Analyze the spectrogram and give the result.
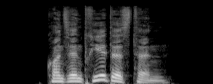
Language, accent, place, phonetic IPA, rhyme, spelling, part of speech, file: German, Germany, Berlin, [kɔnt͡sɛnˈtʁiːɐ̯təstn̩], -iːɐ̯təstn̩, konzentriertesten, adjective, De-konzentriertesten.ogg
- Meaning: 1. superlative degree of konzentriert 2. inflection of konzentriert: strong genitive masculine/neuter singular superlative degree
